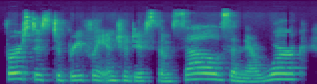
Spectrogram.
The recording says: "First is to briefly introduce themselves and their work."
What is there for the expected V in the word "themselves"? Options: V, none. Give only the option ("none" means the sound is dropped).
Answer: V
